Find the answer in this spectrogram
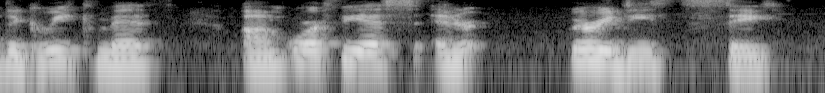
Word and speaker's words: Eurydice: It's a retelling of the Greek myth, Orpheus and Eurydice. How do you say that? Eurydice.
